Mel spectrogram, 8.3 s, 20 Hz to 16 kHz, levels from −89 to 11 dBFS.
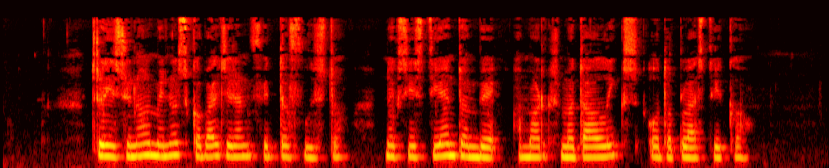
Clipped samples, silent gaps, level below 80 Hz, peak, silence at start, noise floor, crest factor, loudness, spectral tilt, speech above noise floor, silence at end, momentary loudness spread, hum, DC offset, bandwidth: under 0.1%; none; -66 dBFS; -8 dBFS; 0.95 s; -69 dBFS; 18 dB; -25 LUFS; -4 dB/octave; 45 dB; 0.8 s; 10 LU; none; under 0.1%; 12 kHz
